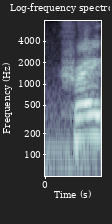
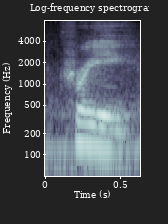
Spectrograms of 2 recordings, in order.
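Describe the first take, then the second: First: The vowel sounds like the one in 'plague'. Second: The vowel sounds like the one in 'league'. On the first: The speaker calls it wrong. "I've been saying it Craig for a while" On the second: The speaker calls it right. "I know it's probably Krieg"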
